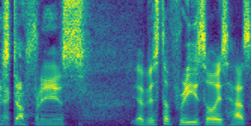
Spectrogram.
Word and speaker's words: Fries: Freeze. It's a German name. Victor von Fries, I Mhm. think is how they say it. And Yeah, then yeah. he's like, no, it's Freeze.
